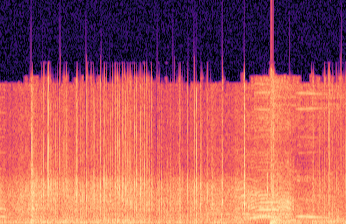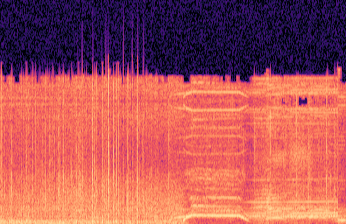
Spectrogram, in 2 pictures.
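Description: Demolition charges going off on a steel highway bridge: a blast right at the start, then a sustained crackling rumble as the explosions follow one another and echo. Spectators shout over it about three seconds in and again near the end.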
